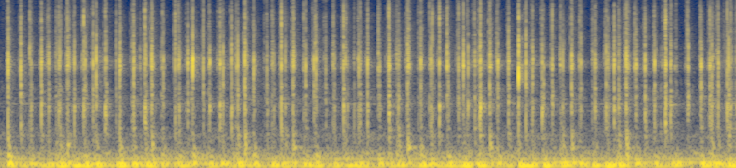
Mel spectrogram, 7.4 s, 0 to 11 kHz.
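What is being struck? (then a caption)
Plastic mechanical keyboard. Fingertips from both hands type in quick taps on a compact black plastic Cherry G84-4100 mechanical keyboard with ML switches, resting on a desk. A fast, continuous stream of short, crisp clicks has a bright top end, and a steady low hum sits underneath throughout.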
